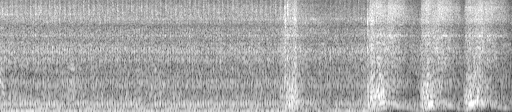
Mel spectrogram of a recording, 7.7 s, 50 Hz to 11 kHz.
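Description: Close, loud idle from a 2022 Aprilia Tuono V4 Factory 1100 on its homologated exhaust, then three sharp throttle blips that rise and fall in quick succession.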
